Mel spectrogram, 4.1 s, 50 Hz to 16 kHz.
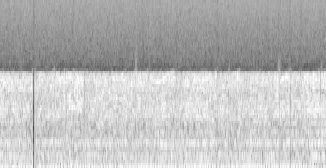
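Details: Massed wing hum from a reproductive honey bee swarm entering a swarm trap (bait hive) on 04/07/21: constant loud buzzing with a strong low drone and one brief click early on.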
